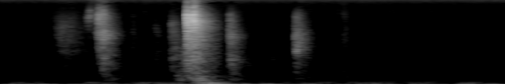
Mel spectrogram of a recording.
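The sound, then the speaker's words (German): A window being shut indoors: faint scuffs and clicks, then a firmer thud as it closes, with a few softer knocks and rattles after it, all quiet. “Moment, ich muss kurz das Fenster zumachen.”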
